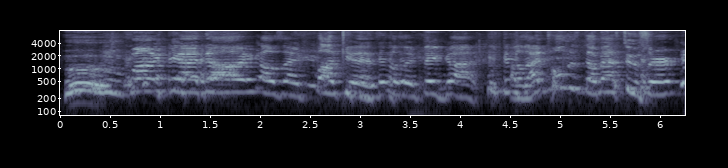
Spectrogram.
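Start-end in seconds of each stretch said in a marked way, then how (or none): 0.1-4.2 loud, high cheer from the story; retold elation. Barber replaying his reaction to the dad, elated. 4.8-6.2 loud, high, laughing I-told-you-so; retold vindication. Barber replaying his reply to the client's dad, gleefully vindicated.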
